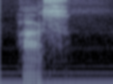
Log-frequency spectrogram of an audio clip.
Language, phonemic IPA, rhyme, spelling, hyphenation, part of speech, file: Dutch, /aːs/, -aːs, aas, aas, noun / verb, Nl-aas.ogg
- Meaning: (noun) 1. bait 2. carrion; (verb) inflection of azen: 1. first-person singular present 2. imperative singular; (noun) ace (playing cards)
